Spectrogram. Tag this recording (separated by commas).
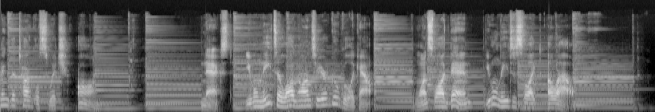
Speech, Music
